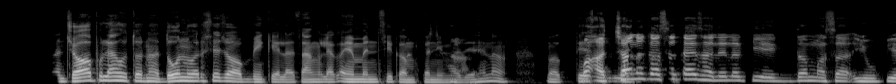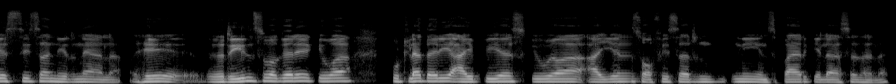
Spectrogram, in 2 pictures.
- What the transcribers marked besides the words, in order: static; distorted speech; unintelligible speech
- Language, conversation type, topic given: Marathi, podcast, पुन्हा सुरुवात करण्याची वेळ तुमच्यासाठी कधी आली?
